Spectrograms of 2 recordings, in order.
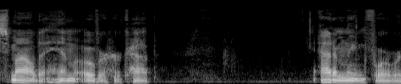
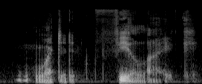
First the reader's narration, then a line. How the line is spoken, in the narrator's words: asked quietly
